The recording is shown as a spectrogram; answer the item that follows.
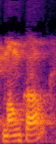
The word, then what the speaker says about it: Mong Kok: the flower did i say it right yes mong kok that's it yeah yeah i love that flower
